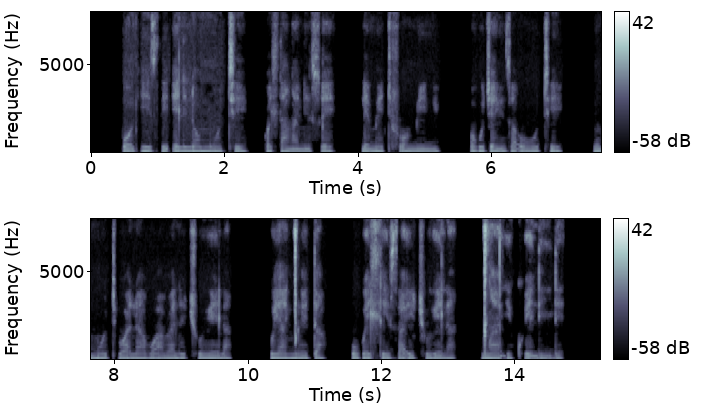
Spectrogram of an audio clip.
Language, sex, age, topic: North Ndebele, female, 25-35, health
